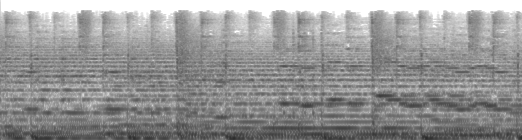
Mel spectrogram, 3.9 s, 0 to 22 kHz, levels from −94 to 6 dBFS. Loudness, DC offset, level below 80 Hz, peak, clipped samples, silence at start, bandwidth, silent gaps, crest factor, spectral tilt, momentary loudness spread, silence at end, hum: -20 LUFS; under 0.1%; -26 dBFS; -4 dBFS; under 0.1%; 0 s; 16 kHz; none; 16 dB; -4.5 dB/octave; 2 LU; 0 s; none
